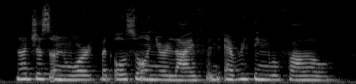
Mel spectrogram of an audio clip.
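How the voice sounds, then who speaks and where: Her voice somewhat breathy, a woman speaks at a fairly high pitch with a dark, mellow tone. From Philippines. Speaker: engineer. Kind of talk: career talk.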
